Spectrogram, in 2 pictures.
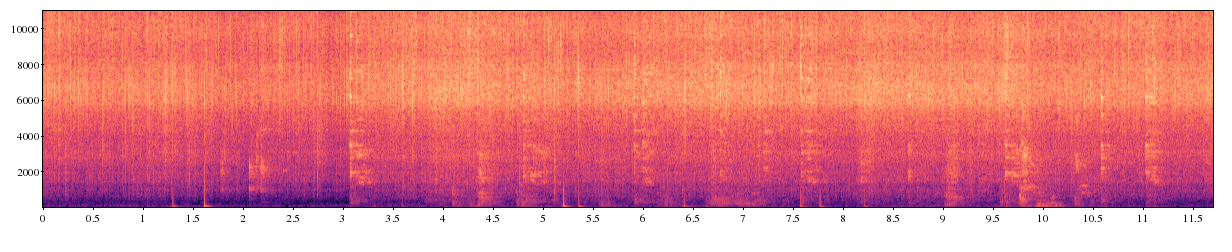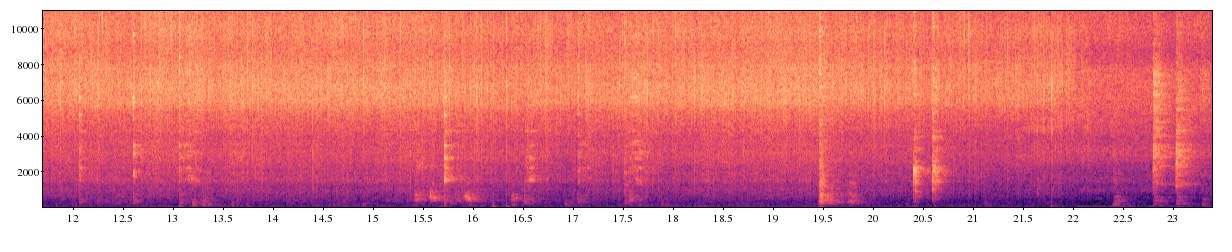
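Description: Salt, turmeric, green chili and garlic sauté steadily in a pan, a continuous frying sizzle with frequent scraping stir strokes running throughout, close and moderately loud with no talking.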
